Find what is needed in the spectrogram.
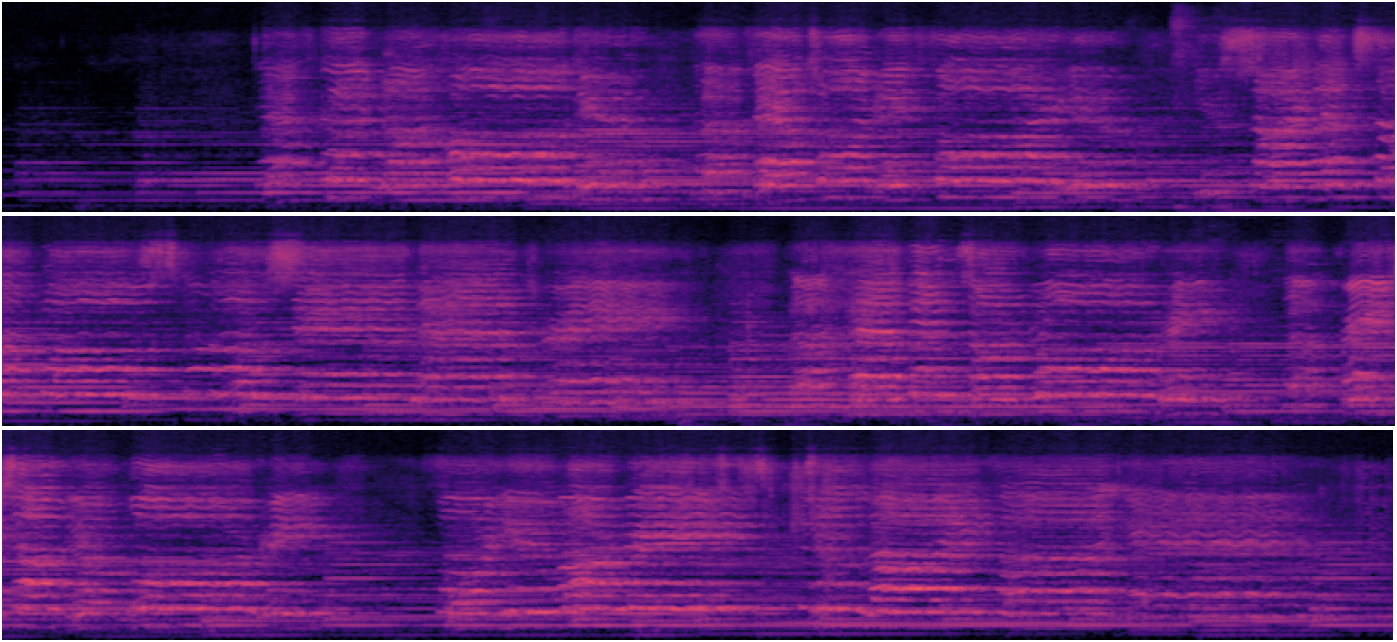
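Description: A choir singing a worship song with accompaniment, fading in over the first two seconds and then carrying on at a steady level.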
